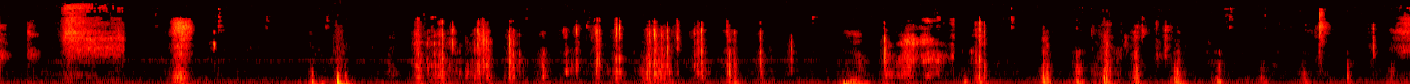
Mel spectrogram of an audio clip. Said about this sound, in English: You know what? I'm going to call him, and I'm not even going to stop chewing on my food.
